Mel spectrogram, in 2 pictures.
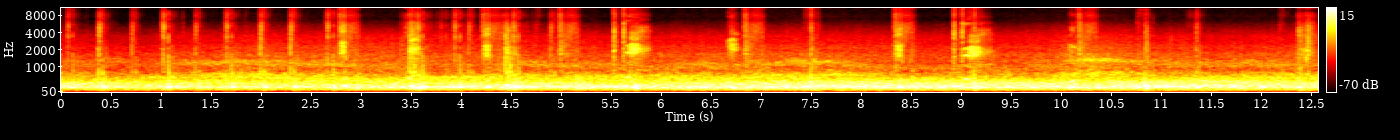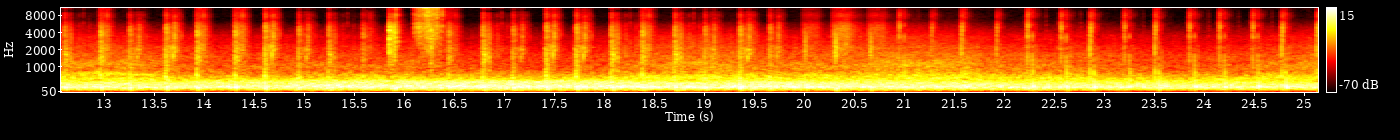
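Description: Footsteps patter quickly across stone.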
